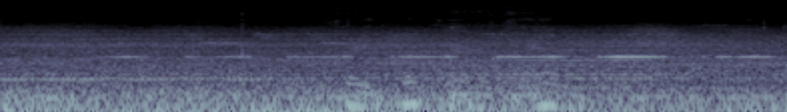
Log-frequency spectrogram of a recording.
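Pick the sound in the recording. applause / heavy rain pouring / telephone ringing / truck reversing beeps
truck reversing beeps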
